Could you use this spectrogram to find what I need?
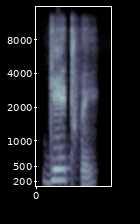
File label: "gateway", Indian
